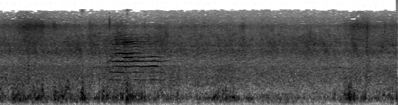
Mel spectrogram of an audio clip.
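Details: A tabby cat begging for food outdoors, recorded on a compact camera; one short harmonic meow in the middle, amid rustling, soft thumps and background traffic-like rumble.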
